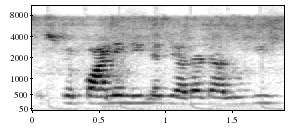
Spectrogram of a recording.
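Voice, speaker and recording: A woman's voice: on the high side, level tone, quick pace, fairly bright tone. A woman hosting a cooking channel, giving homely step-by-step recipe instructions to her viewers. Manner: homely, explains each step plainly to viewers. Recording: far from the mic with faint music.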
